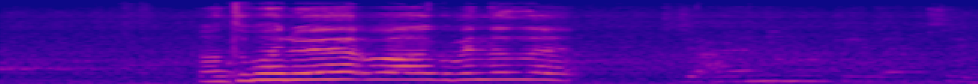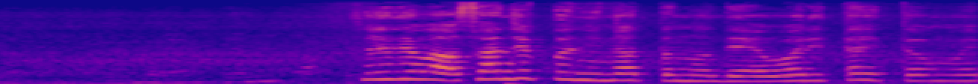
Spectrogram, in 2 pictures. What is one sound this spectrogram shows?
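A young woman speaks brightly and animatedly close to the microphone.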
